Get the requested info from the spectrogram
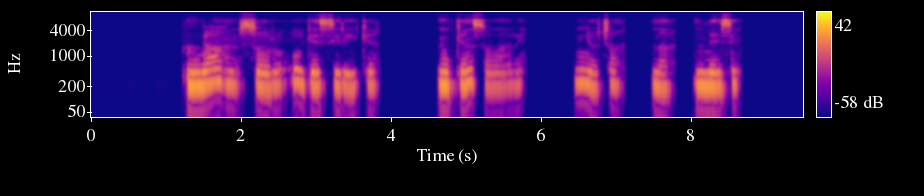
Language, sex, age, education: Igbo, female, 30-45, tertiary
